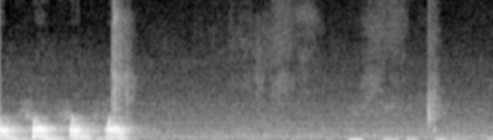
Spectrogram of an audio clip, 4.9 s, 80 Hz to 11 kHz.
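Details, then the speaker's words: Fetal heartbeat on Doppler ultrasound at 13 weeks of pregnancy: a brief run of fast, regular whooshing pulses at 160 beats per minute, normal. "the heart rate is at... 160 beats per minute"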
